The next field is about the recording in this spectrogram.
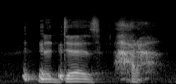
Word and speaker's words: Nadezhda: Nadezhda. – Nadezhda. It's got an H in there. Nadezhda. Nadezhda. Yeah, I don't think you hear the H.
